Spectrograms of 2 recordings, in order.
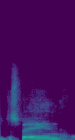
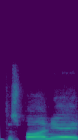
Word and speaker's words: Despaigne: Next is a guy who actually is the all-time leader in home runs in World Baseball Classic play, with seven, and that's Alfredo Despain, Despaigne, Despain, same thing. There's a through line in this that there's often all different ways to pronounce Cuban names.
